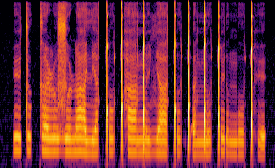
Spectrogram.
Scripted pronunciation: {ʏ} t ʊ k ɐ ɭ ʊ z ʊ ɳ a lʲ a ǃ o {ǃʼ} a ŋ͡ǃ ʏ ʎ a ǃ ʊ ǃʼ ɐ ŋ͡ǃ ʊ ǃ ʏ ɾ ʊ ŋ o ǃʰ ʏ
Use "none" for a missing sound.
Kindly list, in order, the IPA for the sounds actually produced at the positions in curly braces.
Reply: ʏ, ǃʰ

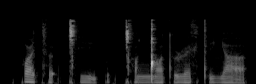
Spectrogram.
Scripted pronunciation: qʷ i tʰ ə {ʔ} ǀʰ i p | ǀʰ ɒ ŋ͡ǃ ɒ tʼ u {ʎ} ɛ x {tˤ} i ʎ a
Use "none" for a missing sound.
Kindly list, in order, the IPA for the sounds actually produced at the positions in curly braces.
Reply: ʔ, ɭ, tʼ

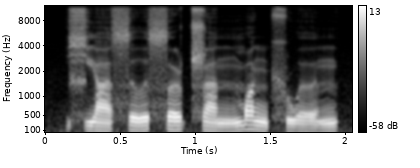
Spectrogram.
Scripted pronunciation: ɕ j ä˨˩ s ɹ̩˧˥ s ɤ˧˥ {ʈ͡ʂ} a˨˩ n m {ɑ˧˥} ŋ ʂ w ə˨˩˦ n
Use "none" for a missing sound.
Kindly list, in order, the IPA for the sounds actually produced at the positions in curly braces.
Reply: ʈ͡ʂ, ɑ˥˩

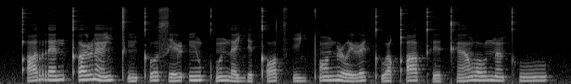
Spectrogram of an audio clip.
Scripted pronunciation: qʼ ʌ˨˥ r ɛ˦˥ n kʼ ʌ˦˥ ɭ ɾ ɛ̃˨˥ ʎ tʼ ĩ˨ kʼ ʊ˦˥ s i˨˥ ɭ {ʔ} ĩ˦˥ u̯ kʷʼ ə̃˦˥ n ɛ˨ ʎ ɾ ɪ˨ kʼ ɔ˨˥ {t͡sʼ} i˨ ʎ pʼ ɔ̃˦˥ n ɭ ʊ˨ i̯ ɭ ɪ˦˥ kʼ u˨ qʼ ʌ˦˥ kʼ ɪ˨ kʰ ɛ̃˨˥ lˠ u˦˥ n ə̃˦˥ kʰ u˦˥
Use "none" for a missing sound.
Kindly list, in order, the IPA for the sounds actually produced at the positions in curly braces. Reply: ʔ, t͡sʼ

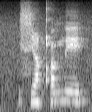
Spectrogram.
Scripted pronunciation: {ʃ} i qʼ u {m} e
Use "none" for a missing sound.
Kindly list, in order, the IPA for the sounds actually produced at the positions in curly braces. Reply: s, m

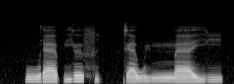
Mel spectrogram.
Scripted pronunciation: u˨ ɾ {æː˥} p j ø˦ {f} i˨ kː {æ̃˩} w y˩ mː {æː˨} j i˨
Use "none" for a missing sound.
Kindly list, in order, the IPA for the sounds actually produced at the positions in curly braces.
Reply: æː˨, f, æ˩, æː˨

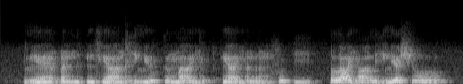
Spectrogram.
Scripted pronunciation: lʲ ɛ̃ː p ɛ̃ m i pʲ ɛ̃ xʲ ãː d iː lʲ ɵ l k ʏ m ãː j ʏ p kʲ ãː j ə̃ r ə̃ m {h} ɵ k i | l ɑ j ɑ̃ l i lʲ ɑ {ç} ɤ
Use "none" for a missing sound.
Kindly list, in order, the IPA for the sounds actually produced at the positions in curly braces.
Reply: f, ʃ

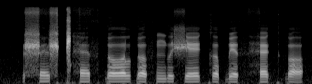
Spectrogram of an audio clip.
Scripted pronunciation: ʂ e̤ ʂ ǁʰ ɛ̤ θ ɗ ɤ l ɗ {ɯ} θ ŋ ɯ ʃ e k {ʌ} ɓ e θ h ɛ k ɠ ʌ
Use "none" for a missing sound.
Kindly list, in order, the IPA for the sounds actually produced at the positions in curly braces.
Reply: ɤ, ə

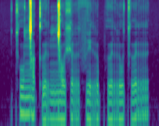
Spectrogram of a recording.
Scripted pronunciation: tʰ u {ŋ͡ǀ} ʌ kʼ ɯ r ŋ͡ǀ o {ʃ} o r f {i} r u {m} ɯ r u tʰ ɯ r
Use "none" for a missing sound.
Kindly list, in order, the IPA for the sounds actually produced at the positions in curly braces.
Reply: ŋ͡ǀ, ʃ, i, pʰ

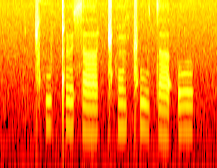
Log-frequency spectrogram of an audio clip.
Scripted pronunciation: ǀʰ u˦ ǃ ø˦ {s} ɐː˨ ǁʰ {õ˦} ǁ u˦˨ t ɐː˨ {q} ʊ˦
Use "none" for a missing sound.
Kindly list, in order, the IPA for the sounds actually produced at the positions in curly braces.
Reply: s, õ˦, ʔ

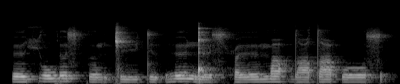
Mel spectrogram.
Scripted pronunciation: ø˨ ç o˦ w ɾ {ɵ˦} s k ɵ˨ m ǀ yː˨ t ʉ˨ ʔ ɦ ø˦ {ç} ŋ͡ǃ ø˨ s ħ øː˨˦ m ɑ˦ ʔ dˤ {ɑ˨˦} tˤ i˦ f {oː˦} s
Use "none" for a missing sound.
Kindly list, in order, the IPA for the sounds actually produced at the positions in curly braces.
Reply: ɵ˦, none, ɑ˦, oː˦

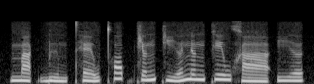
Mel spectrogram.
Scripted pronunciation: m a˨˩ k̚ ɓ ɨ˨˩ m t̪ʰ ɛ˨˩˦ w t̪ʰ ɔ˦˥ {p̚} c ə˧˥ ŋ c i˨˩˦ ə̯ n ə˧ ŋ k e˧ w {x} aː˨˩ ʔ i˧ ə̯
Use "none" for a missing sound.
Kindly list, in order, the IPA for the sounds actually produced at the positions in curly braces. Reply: p̚, x

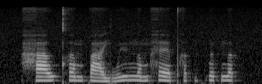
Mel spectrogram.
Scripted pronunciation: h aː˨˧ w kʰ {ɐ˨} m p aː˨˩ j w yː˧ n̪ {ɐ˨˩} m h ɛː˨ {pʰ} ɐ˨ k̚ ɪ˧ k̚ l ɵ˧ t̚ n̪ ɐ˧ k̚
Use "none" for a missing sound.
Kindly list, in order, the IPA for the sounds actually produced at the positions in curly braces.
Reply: ɐ˨, ɐ˨˥, pʰ

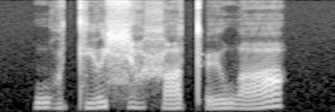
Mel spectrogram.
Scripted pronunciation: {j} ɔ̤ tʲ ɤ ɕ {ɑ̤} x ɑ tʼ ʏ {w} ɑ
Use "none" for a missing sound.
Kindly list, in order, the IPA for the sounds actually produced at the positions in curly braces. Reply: w, ɑ̤, w

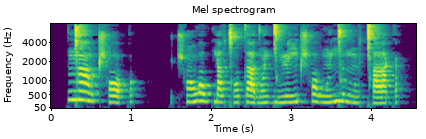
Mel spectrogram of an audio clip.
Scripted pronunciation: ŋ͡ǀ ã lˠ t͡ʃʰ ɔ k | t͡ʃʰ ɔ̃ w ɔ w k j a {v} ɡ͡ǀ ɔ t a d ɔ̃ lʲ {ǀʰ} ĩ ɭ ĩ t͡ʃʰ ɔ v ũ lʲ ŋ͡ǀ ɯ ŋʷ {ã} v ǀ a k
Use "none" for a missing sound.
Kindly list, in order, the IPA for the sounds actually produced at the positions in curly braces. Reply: v, ɡ͡ǀ, ã

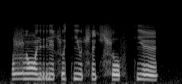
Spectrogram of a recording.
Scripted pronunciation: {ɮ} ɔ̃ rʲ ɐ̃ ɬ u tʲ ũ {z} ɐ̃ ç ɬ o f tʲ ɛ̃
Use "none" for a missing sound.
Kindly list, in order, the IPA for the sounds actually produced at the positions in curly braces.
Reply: ɮ, ɬ

